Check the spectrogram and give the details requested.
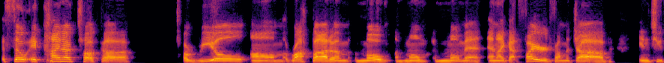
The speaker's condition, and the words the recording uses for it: Stuttering. I've noticed that you and I stutter very differently.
